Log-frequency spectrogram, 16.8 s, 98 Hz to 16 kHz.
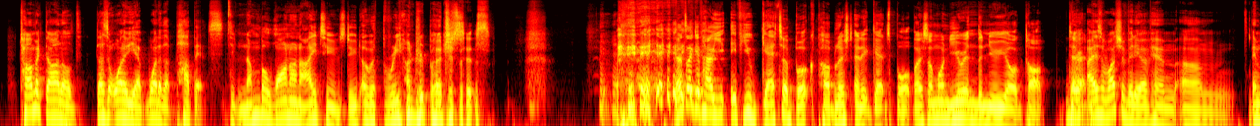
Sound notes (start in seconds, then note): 8.0 laughing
